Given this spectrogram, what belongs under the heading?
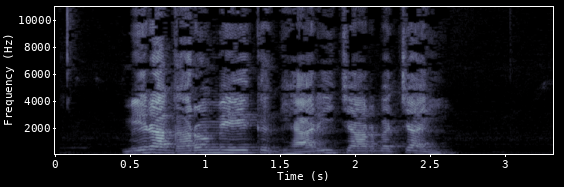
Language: Gurgula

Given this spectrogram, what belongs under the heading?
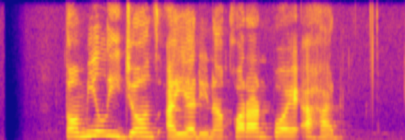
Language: Sundanese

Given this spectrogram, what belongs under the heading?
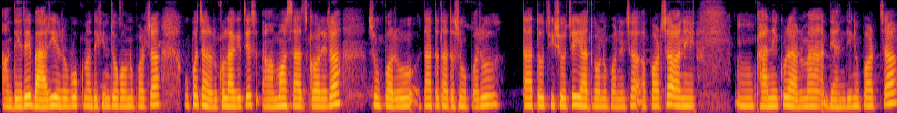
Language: Nepali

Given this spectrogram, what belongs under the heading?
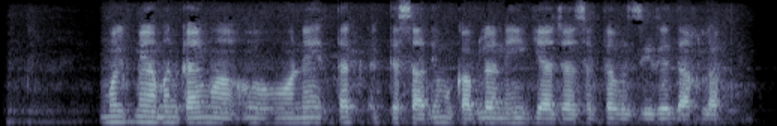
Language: Urdu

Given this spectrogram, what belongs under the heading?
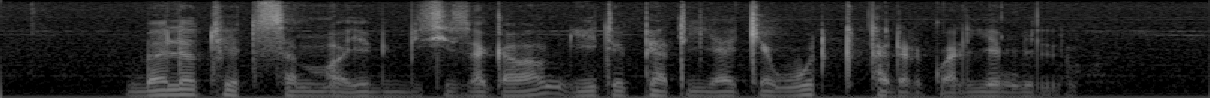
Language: Amharic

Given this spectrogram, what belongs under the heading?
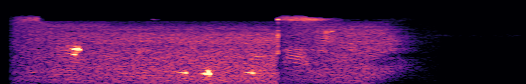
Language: Chinese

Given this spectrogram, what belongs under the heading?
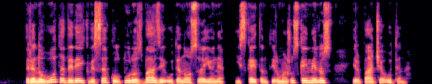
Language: Lithuanian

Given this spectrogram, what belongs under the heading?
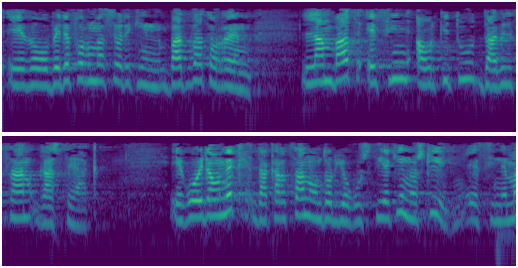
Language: Basque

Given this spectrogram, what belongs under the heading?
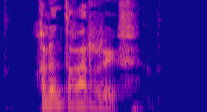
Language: Kabyle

